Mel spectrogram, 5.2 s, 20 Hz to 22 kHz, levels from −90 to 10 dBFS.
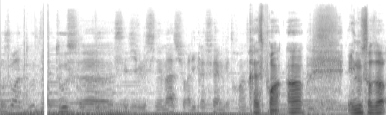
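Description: From 0.57 to 0.65 s there is an intermittent contact fault. A loose cable or plug briefly loses connection. The sound drops out for about 54 ms. Crackle marks the break and the return. Faint hiss remains while the line is open.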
